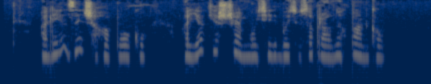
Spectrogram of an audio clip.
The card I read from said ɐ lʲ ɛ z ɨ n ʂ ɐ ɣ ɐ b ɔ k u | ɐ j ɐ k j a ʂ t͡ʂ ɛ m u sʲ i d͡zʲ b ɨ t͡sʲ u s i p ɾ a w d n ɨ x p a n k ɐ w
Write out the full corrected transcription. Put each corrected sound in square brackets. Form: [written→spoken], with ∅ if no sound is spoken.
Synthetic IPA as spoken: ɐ lʲ ɛ z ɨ n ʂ ɐ ɣ ɐ b ɔ k u | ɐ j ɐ k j a ʂ t͡ʂ ɛ m u sʲ i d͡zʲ b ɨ t͡sʲ u s [i→a] p ɾ a w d n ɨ x p a n k ɐ w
